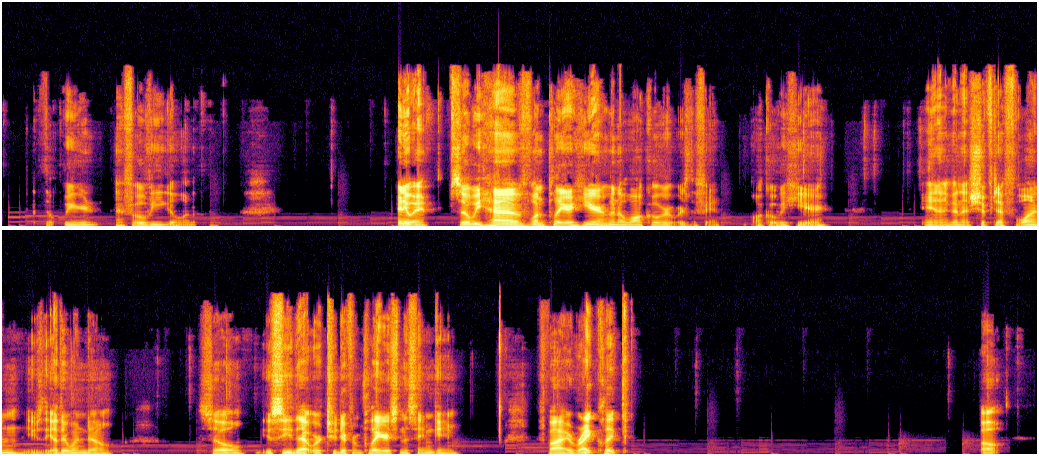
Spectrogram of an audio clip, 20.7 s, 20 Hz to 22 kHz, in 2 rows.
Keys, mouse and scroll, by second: 3.0 click, 4.1 click, 4.3-8.9 typing, 9.8 right click, 10.5-11.3 typing, 12.3 a, 13.7-17.7 typing, 16.3 right click, 19.3-20.7 typing, 20.1 right click.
